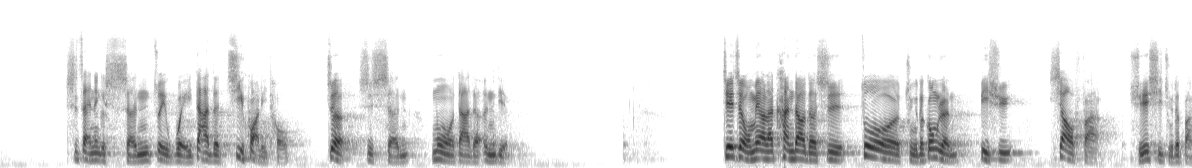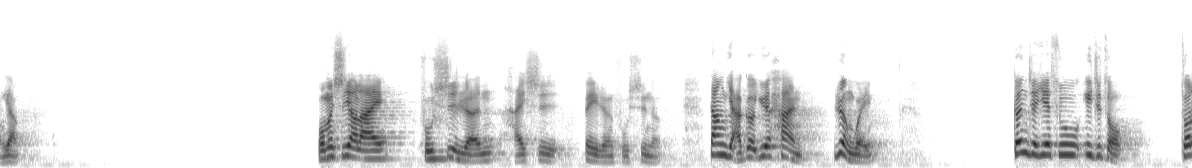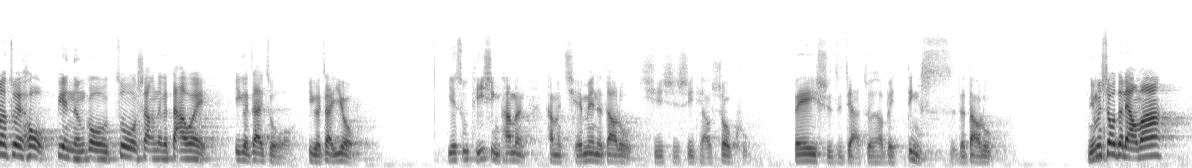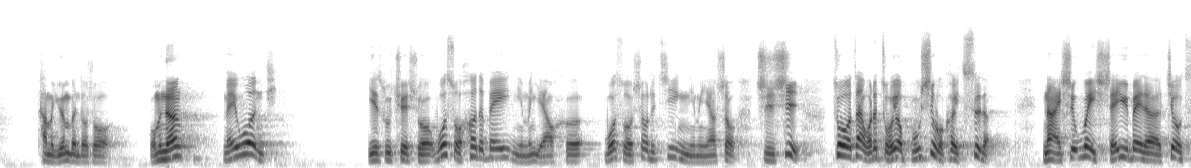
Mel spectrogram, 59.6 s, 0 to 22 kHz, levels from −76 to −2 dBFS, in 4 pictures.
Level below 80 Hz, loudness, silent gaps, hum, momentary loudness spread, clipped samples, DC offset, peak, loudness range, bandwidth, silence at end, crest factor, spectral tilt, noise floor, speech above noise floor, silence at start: -70 dBFS; -25 LUFS; none; none; 16 LU; under 0.1%; under 0.1%; 0 dBFS; 9 LU; 11 kHz; 0 s; 26 dB; -5 dB/octave; under -90 dBFS; over 65 dB; 0.85 s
